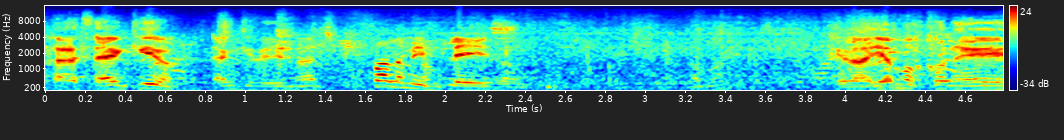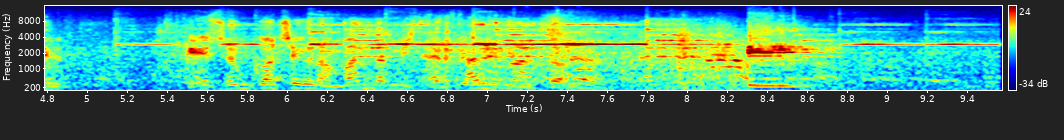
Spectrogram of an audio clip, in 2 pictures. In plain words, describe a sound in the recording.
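A group of men and women talk with animation at close range.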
